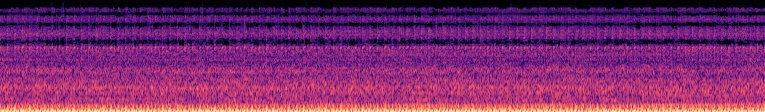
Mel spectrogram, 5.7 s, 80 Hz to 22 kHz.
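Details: 1960 VW single-port air-cooled flat-four idling with a steady tapping of about three beats a second. It gets worse when warm, and cylinder two burns a little oil. The cause is unidentified after months of chasing.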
